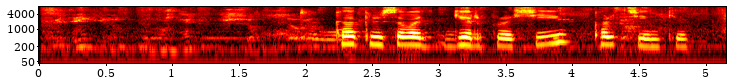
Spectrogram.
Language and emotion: Russian, neutral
